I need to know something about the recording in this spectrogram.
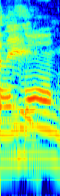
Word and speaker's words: คลองม่วง: คลองม่วงหนองทะเล Klong Mong, Nong Tale.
